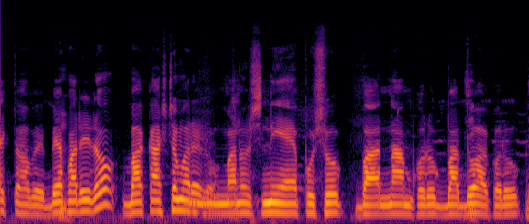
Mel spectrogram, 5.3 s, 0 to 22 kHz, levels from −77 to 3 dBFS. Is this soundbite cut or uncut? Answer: cut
